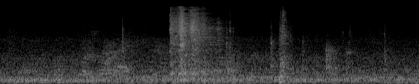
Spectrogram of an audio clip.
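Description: An oven being loaded: the oven door and rack are handled as a skillet goes in, with a short metal scrape about two seconds in and a click about a second later.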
